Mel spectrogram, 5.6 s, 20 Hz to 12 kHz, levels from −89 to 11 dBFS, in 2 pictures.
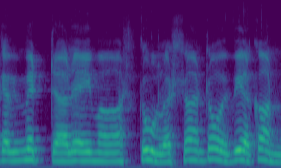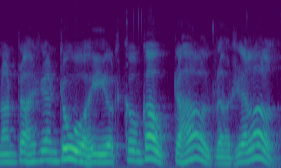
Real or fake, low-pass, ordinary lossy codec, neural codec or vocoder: real; none; none; none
